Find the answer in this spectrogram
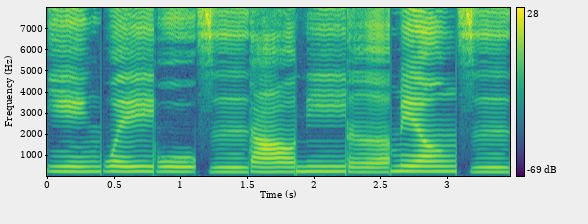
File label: concat, Direct concatenation of recorded syllables, Mandarin; Mandarin Speech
